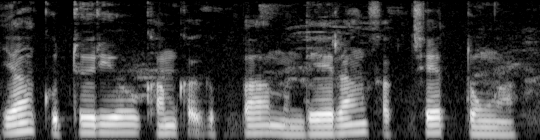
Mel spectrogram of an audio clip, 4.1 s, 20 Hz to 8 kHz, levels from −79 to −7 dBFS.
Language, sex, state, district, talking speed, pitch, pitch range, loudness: Garo, male, Meghalaya, South Garo Hills, 105 wpm, 125 Hz, 110-130 Hz, -19 LUFS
